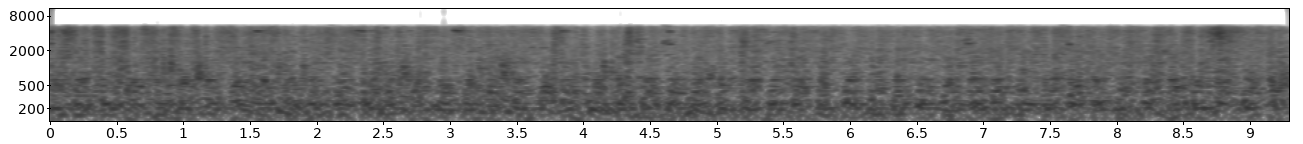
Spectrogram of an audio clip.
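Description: Steady rumble of a moving train, heard from inside the carriage coupled directly to the Bagnall 0-4-0 saddle tank steam locomotive: wheels running on the rails mixed with the working locomotive, with no separate exhaust beats standing out.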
